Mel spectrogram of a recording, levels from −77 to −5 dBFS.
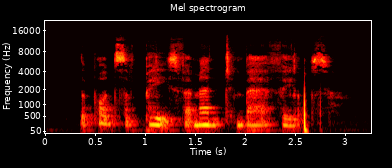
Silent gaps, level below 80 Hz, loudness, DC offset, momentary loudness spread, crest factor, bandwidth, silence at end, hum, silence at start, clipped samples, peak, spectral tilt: none; -56 dBFS; -32 LUFS; under 0.1%; 12 LU; 28 dB; 14 kHz; 0.4 s; none; 0.35 s; under 0.1%; -6 dBFS; -3 dB/octave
